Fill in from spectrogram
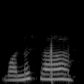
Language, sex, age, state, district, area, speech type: Nepali, female, 30-45, West Bengal, Kalimpong, rural, conversation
